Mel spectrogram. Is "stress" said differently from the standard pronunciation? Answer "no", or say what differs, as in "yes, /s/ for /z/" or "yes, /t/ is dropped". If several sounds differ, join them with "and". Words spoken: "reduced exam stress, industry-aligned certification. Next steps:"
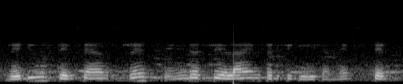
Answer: no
